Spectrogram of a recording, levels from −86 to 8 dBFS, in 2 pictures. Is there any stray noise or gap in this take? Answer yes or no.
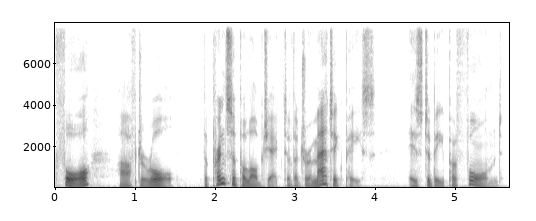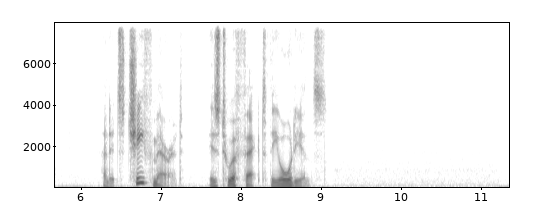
no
